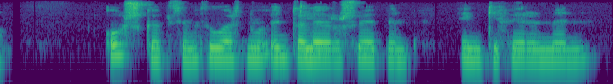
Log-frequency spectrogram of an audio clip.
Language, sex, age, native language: Icelandic, female, 11, Icelandic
